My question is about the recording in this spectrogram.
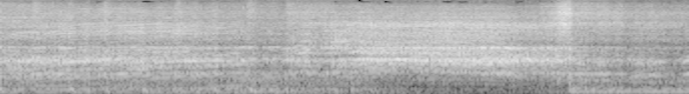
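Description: Many voices shouting together over yosakoi dance music, swelling to a loud peak in the second half and breaking off sharply near the end.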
